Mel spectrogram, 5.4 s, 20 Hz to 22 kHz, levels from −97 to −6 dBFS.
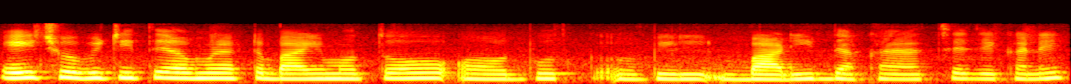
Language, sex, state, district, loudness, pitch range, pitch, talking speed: Bengali, female, West Bengal, Malda, -17 LUFS, 200-230 Hz, 210 Hz, 135 wpm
